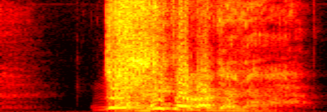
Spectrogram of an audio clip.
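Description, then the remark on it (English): A single loud sneeze bursts out after a brief quiet moment, a harsh explosive blast lasting about a second before cutting off abruptly. “COVID sneezes.”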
